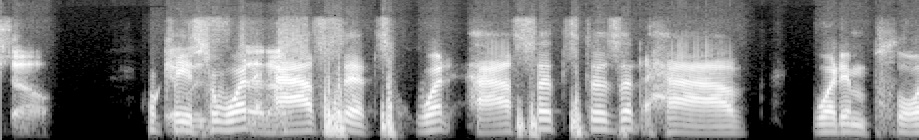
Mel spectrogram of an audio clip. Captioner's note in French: voix de l'interprète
